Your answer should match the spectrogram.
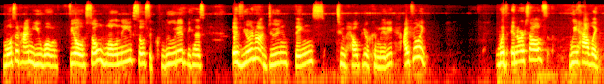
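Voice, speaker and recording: A woman's voice: fairly high pitch, no echo, low-quality recording. A young woman from Thailand chatting casually on a live stream, answering her viewers' comments and often repeating herself. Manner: chatty, repeats words, many fillers. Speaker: YouTuber reading viewer chat.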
